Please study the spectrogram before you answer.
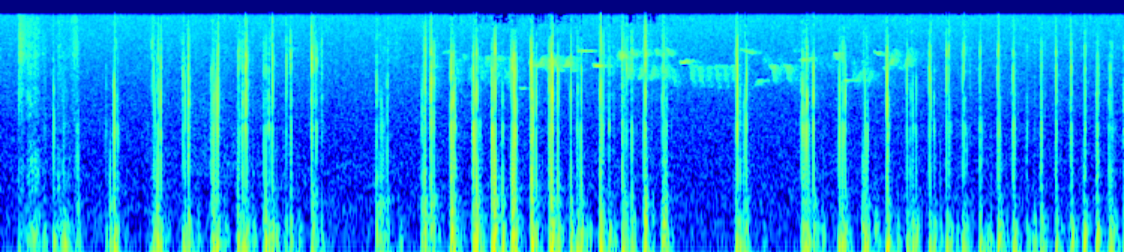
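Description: Long nails rapidly tap and scratch the top sheets of a stack of flat beeswax-coated cotton wraps, producing quiet, dull, low thumps with short, dry decays. The taps come in uneven bursts with brief pauses, and faint high chirps sound in the middle of the clip.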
